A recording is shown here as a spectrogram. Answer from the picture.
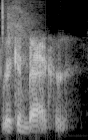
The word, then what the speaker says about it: Rickenbacker: And then, you know, that's the way John Hall likes it pronounced. Because of the change in the spelling, that's the way it should be pronounced, Rickenbacker.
